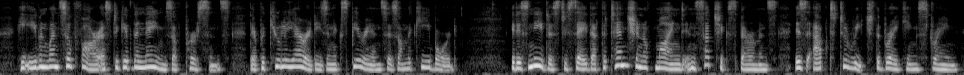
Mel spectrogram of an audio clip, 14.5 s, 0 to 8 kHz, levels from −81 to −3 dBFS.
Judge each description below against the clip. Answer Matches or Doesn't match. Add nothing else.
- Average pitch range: Doesn't match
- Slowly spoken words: Doesn't match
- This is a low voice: Doesn't match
